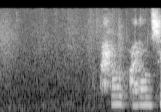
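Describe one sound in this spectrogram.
A young woman speaks up nearby.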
